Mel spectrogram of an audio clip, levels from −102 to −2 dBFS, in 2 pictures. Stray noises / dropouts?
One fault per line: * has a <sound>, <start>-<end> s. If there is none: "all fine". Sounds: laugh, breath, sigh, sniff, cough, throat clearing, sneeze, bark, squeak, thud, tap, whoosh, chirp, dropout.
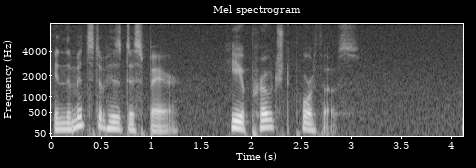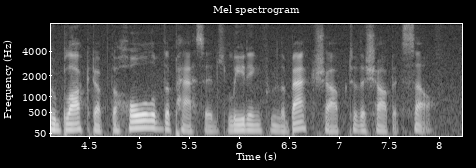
all fine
